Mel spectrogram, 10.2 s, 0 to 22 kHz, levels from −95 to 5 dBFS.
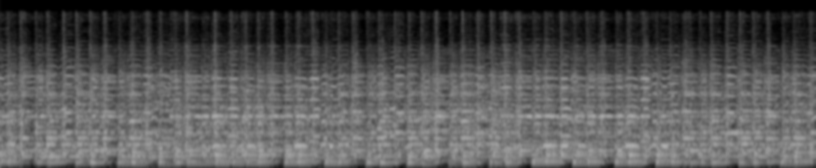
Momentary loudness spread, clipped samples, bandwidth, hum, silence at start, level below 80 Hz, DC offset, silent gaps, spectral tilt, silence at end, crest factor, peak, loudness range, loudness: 4 LU; under 0.1%; 17 kHz; none; 0 s; -74 dBFS; under 0.1%; none; -4 dB/octave; 0 s; 16 dB; -14 dBFS; 1 LU; -29 LUFS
